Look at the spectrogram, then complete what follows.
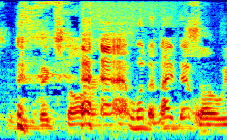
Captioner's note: laughs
